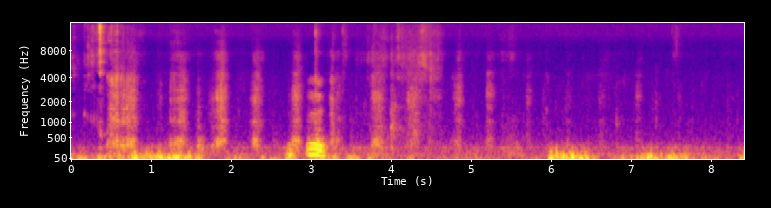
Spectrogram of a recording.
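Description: Crisp crunching as a thin Cheez-It Snap'd cheese cracker is bitten and chewed, a run of sharp crackles that die away after about four and a half seconds.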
